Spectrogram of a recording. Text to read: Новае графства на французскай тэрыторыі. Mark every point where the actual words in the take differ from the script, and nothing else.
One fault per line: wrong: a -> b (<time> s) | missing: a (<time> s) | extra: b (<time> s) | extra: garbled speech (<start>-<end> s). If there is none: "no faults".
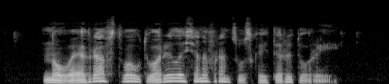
extra: ўтварылася (1.4 s)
